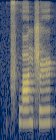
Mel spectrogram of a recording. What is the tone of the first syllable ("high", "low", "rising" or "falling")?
high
